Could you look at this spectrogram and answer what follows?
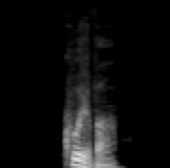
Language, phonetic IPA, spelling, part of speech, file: Polish, [ˈkurva], kurwa, noun / interjection / particle, Pl-kurwa.ogg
